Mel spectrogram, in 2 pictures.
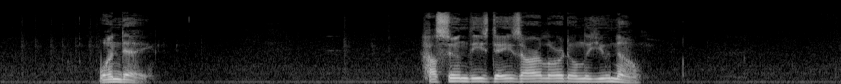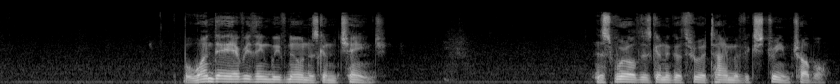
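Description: A man sings into a microphone in short phrases with pauses between them.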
